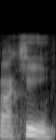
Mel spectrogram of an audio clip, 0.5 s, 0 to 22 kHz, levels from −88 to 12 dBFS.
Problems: constant background noise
